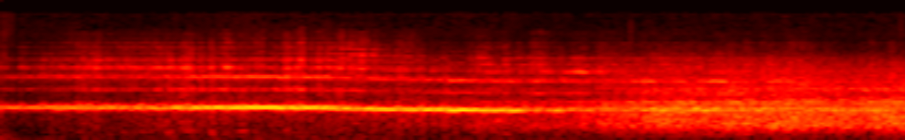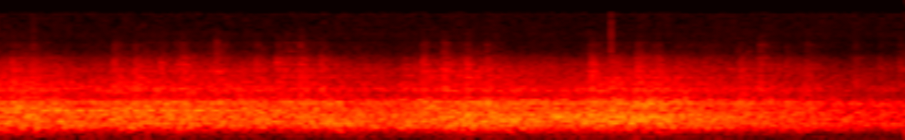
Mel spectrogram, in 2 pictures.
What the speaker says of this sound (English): Literally in a train.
